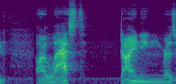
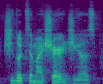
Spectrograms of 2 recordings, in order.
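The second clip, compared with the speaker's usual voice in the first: usual speaking voice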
